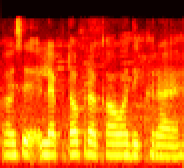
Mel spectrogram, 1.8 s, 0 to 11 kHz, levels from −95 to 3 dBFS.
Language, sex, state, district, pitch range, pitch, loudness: Hindi, female, Uttarakhand, Tehri Garhwal, 180-195 Hz, 185 Hz, -15 LUFS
